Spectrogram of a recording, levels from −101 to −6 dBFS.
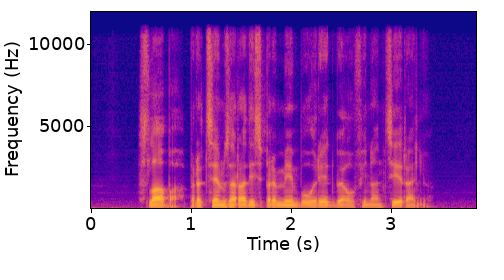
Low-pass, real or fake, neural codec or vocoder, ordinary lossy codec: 10.8 kHz; fake; autoencoder, 48 kHz, 128 numbers a frame, DAC-VAE, trained on Japanese speech; none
